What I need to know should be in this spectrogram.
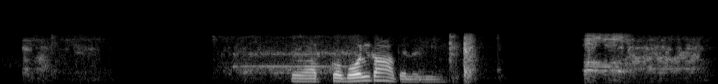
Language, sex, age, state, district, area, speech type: Hindi, male, 18-30, Madhya Pradesh, Hoshangabad, rural, conversation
